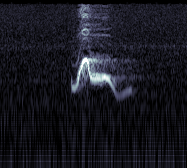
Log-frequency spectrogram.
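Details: Single whistled note from a common pauraque (bacurau), the song rendered locally as "amanhã eu vou": a quick upward swoop that breaks into a slurred, falling, slightly buzzy ending, lasting about half a second in near silence.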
